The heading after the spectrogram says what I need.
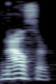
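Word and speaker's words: Mauser: here comes the hard part again oh it's Mouser okay so it's Christina Mouser 38 years old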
